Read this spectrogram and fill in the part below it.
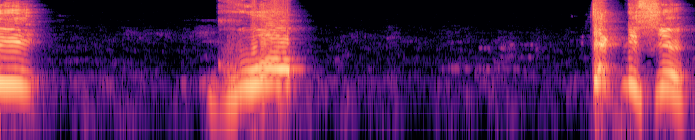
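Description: A man speaks emphatically into a microphone, in short bursts.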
